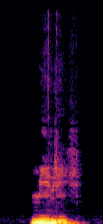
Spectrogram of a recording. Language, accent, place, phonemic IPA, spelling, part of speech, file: French, France, Paris, /mi.li/, milli-, prefix, LL-Q150 (fra)-milli-.wav
- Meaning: milli-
